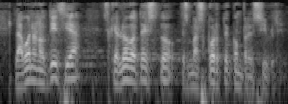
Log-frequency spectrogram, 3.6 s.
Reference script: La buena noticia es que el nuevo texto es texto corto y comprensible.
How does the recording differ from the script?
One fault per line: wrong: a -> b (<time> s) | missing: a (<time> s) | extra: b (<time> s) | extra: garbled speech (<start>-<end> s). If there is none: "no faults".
wrong: texto -> más (2.4 s)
